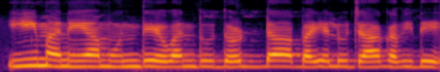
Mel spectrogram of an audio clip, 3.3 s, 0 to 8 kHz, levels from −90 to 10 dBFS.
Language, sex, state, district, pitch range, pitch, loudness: Kannada, female, Karnataka, Bidar, 230-245 Hz, 240 Hz, -12 LUFS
